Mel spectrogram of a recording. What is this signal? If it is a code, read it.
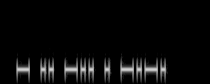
Morse code, heard as a keyed tone, about 30 wpm, 700 Hz. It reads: TIDEC
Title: Code Groups - 5 Letters - 30wpm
